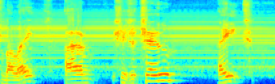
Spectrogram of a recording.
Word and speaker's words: Mallet: it's a steam locco Malay pronounced Malay um she's a 28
